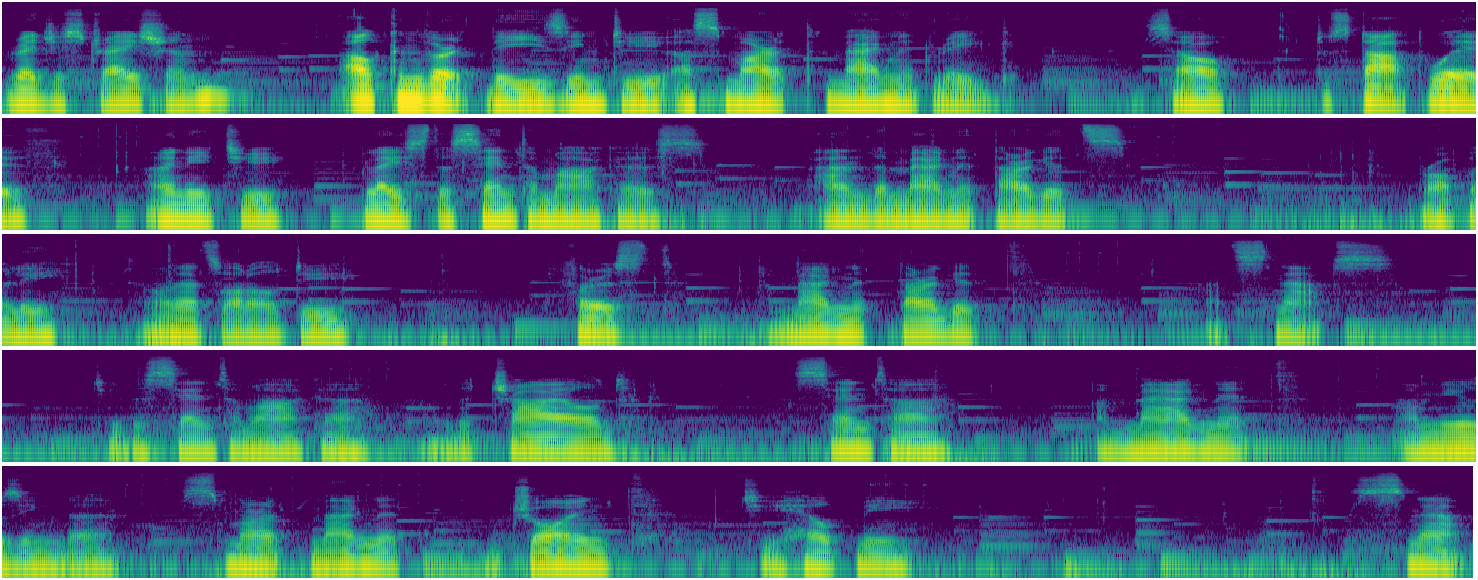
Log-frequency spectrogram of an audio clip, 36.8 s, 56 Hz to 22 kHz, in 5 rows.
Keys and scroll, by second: 10.5 alt+`, 14.1 alt+`, 15.4 shift+`, 16.9 v, 25.2 alt+`, 26.6 shift+`, 30.6 alt+`, 34.8 alt+`, 35.8 shift+`.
